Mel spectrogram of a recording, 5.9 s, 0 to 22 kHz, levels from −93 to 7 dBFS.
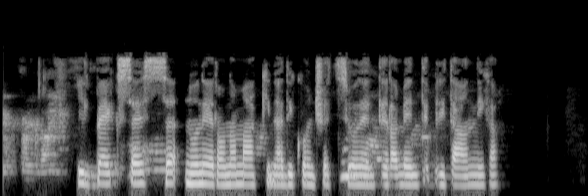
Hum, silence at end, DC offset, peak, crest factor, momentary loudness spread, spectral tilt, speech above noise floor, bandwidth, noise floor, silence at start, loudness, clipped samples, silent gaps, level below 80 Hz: none; 0.9 s; under 0.1%; 0 dBFS; 16 dB; 11 LU; -4.5 dB/octave; 70 dB; 8.2 kHz; -85 dBFS; 0 s; -16 LUFS; under 0.1%; none; -58 dBFS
